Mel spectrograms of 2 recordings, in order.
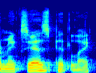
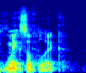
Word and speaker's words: McYezpitlick: I know it says it right here. Pronounced McYezpitlick. – Yes. – McYezpitlick. – McYezpitlick. – Now, of course, I grew up watching the Super Friends cartoons. – Well, they'd do it all wrong. – Yeah, they call him Mr. Mixelblick. – That's wrong. – Yeah. – They should have read this text box, which teaches you how to pronounce it.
